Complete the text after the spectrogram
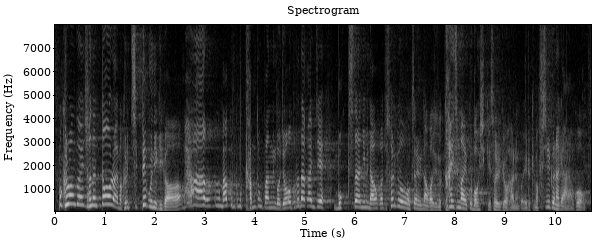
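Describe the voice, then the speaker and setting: A man preaching a casual, humorous sermon, acting out scenes with sound effects and mock shouts in a church. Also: high voice, big pitch swings, fast talker, few pauses. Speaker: pastor. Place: church sanctuary. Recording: echoey hall, voice somewhat distant.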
